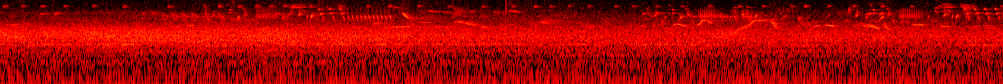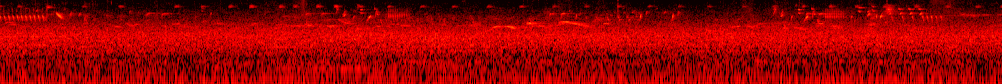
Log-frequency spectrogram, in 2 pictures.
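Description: Faint outdoor ambience of songbirds chirping and singing in scattered short calls over a soft steady hiss, with a faint steady hum that fades out about eight seconds in.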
